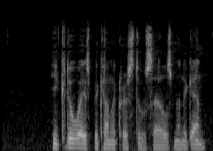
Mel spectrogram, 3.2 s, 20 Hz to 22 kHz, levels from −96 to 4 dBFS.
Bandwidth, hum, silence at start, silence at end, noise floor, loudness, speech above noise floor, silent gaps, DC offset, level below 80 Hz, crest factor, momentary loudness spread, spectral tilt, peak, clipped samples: 12.5 kHz; none; 0.8 s; 0.15 s; -80 dBFS; -39 LUFS; 41 dB; none; under 0.1%; -76 dBFS; 18 dB; 7 LU; -4 dB/octave; -22 dBFS; under 0.1%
